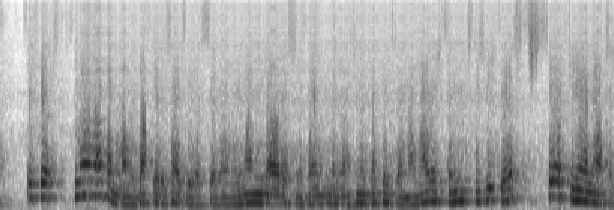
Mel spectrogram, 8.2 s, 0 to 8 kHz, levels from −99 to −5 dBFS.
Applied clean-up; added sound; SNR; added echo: neural separator model SepFormer DNS4.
